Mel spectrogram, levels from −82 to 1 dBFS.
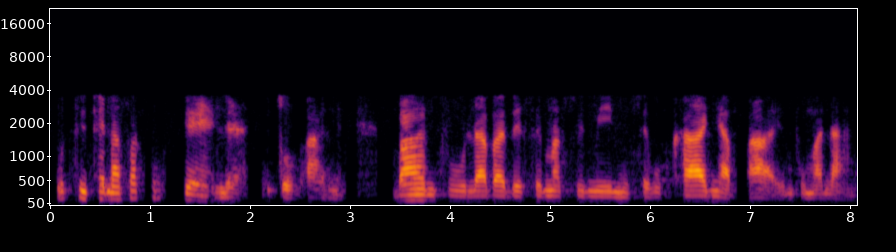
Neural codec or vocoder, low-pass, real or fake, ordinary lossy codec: none; 3.6 kHz; real; none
